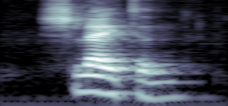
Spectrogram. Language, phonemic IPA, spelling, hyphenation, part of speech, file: Dutch, /ˈslɛi̯.tə(n)/, slijten, slij‧ten, verb, Nl-slijten.ogg
- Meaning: 1. to tear 2. to wear down 3. to sell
